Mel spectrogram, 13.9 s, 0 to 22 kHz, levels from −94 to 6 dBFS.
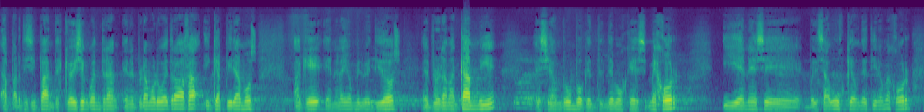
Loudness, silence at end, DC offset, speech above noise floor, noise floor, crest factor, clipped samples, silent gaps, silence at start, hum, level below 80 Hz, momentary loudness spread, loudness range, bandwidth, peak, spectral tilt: -18 LUFS; 0 s; under 0.1%; 23 dB; -41 dBFS; 18 dB; under 0.1%; none; 0 s; none; -60 dBFS; 13 LU; 3 LU; 16 kHz; 0 dBFS; -5 dB/octave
